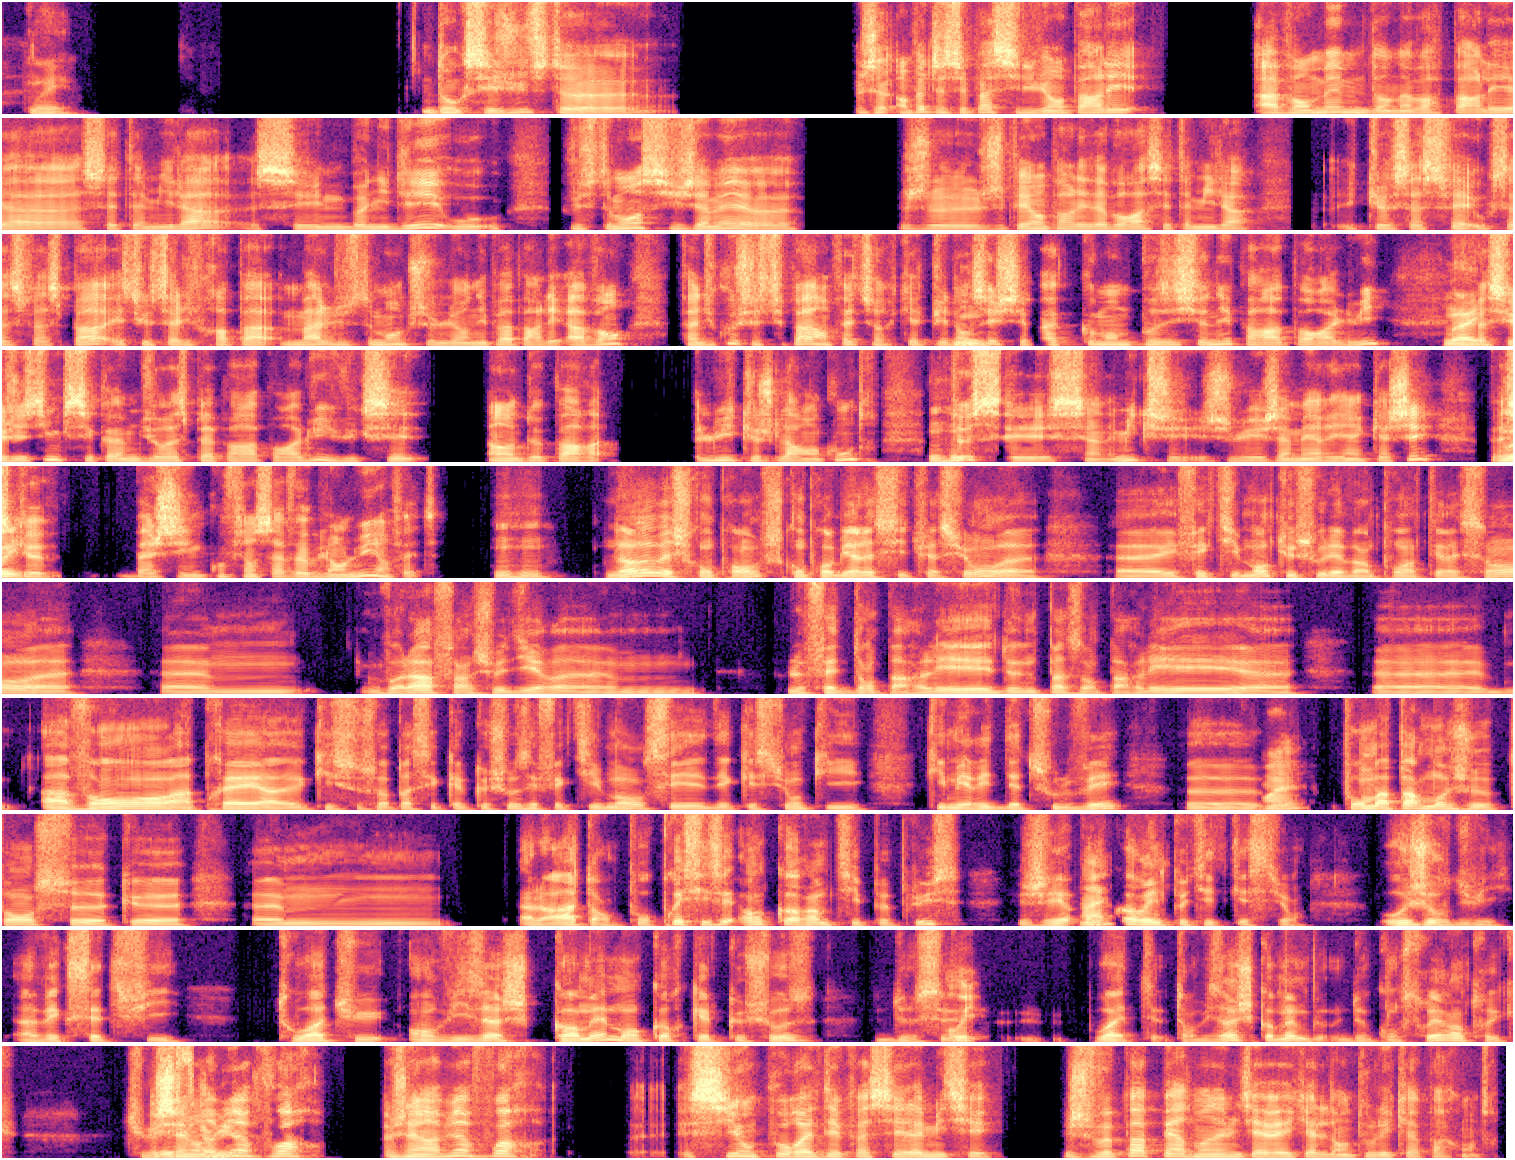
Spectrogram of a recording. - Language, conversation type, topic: French, advice, Comment gérer l’anxiété avant des retrouvailles ou une réunion ?
- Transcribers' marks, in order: stressed: "quand même"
